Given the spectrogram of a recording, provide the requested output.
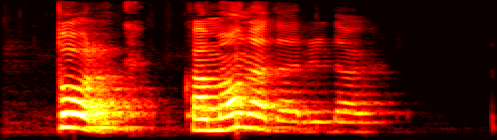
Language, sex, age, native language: Icelandic, male, 13, Icelandic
